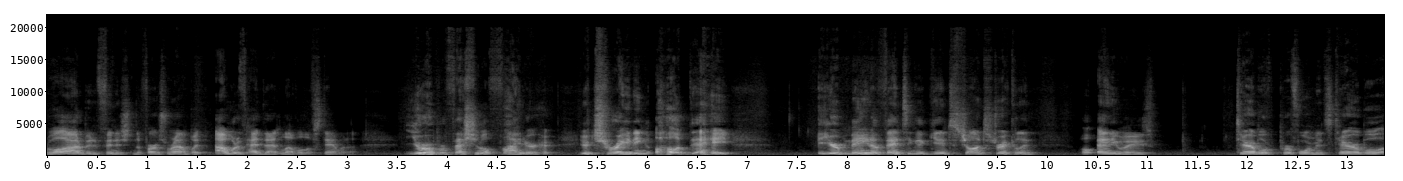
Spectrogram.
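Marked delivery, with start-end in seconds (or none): 3.6-9.9 high, louder scolding; exasperated rant. Real, not acted. Scolding the fighter with no stamina, exasperated. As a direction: berate the tired fighter.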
